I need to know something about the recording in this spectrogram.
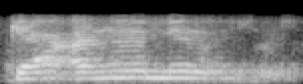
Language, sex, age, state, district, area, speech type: Hindi, male, 18-30, Madhya Pradesh, Balaghat, rural, conversation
